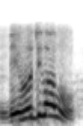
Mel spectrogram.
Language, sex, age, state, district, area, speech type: Bengali, male, 45-60, West Bengal, Uttar Dinajpur, urban, conversation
